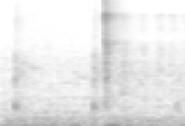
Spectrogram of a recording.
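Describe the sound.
Soft ticks repeat at a steady, clock-like pace over a low background hum, with one sharper, brighter click standing out midway. No one speaks.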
